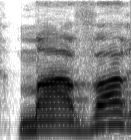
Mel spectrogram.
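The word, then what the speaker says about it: מעבר: Ma'avar is pronounced just like that, ma'avar, okay?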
